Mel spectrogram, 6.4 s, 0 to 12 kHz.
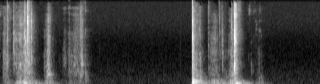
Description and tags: door open close
Door opening and closing with no squeaks.
Recorded with Zoom H5 & SGH-6 shotgun mic.
close, open, door, smooth, clean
